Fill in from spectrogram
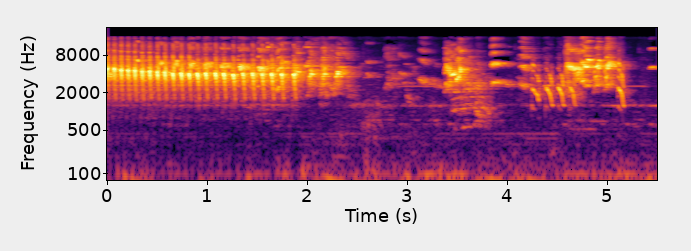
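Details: Energetic kapas tembak bulbul song for training other birds: a long rapid pulsing trill gliding slightly downward, then scratchy chatter and a run of quick rising whistled notes.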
